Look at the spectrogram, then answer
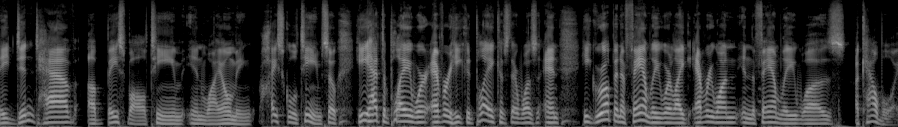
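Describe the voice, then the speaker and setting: A man with an American accent and an ordinary speaking voice talks at a fairly slow pace, his pitch fairly high and his intonation lively, in a very clean recording with a silent background. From Maryland. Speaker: baseball podcast host. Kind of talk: casual podcast talk.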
